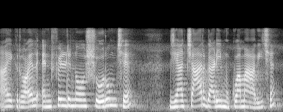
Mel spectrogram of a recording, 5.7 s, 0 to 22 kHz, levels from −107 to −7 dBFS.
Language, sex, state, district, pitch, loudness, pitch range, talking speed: Gujarati, female, Gujarat, Valsad, 205 Hz, -11 LUFS, 195-225 Hz, 140 wpm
